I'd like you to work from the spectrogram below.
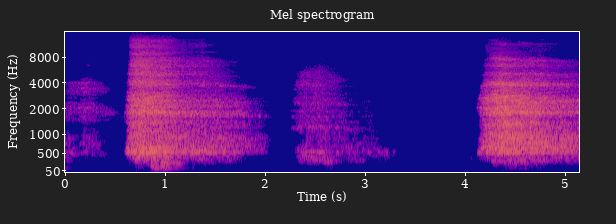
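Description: Heavy breathing during a yoga strength flow with weights, several loud, close exhales and inhales separated by brief silences, no talking.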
